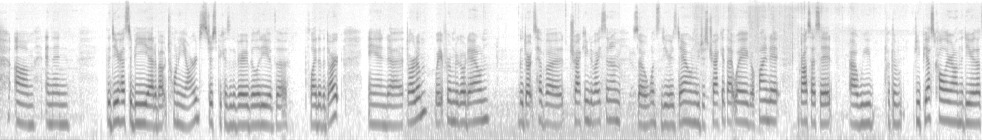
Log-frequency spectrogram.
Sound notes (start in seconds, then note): none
